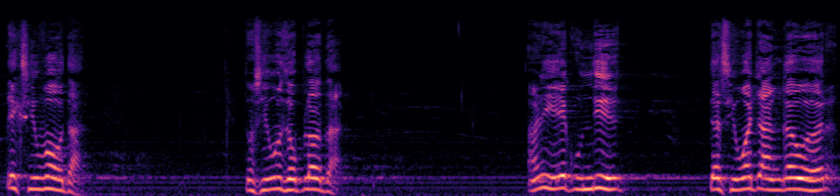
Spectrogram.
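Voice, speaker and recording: High-voiced older man giving a spiritual discourse. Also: slow pace, long pauses, darkish tone. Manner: repeats key words, asks listeners if they understood. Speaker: spiritual teacher. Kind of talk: discourse with a parable.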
